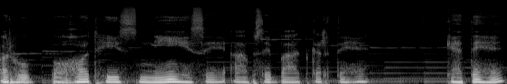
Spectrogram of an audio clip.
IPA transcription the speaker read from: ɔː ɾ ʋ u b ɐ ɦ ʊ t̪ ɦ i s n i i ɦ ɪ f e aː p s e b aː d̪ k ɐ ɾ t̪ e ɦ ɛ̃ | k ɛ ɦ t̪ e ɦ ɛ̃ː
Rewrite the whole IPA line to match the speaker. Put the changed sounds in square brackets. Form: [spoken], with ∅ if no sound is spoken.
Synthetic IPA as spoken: ɔː ɾ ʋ [o] b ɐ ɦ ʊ t̪ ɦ i s n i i ɦ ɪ [s] e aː p s e b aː [t̪] k ɐ ɾ t̪ e ɦ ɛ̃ | k ɛ ɦ t̪ e ɦ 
